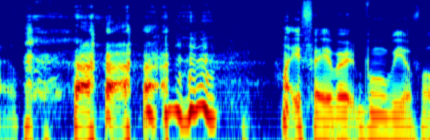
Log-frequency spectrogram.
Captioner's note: laughing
